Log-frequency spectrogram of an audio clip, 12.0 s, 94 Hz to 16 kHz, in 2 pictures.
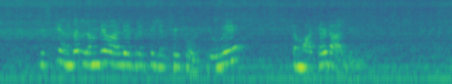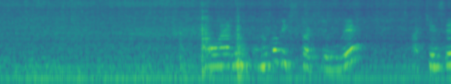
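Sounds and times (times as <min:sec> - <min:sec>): tomatoes sizzling in hot oil: 0:00.0 - 0:12.0.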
